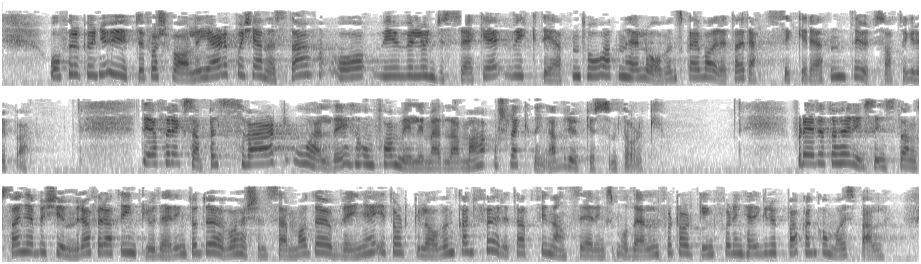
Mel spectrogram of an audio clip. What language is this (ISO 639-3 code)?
nob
